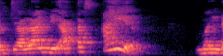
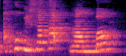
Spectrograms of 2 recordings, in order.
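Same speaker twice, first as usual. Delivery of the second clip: voiced child reply; 10 semitones higher, 5 dB louder than usual. A child answers the teacher.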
